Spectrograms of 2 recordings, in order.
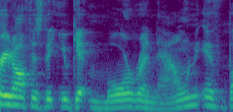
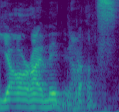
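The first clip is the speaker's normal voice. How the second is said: ordinary delivery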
